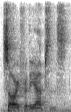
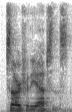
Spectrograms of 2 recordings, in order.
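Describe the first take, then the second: First: The voice is rough and gruff. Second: The voice is smoother and less gruff. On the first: The speaker calls it wrong. "It sounds too much like a, Fix's" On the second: The speaker calls it right. "Maybe a little less gruff"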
